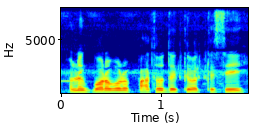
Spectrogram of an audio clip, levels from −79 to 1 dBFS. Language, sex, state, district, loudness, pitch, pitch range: Bengali, male, West Bengal, Alipurduar, -18 LUFS, 145 Hz, 135-155 Hz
